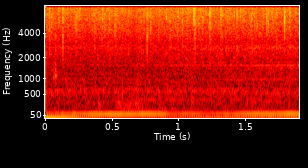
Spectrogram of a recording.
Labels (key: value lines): label: anthrophony, boat engine
recorder: SoundTrap 300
